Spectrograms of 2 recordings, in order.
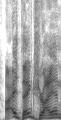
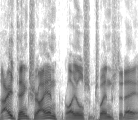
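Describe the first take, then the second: First: High, louder mock announcer sign-on; Denny Matthews catchphrase. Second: A hint of the announcer's game open; lightly voiced play-by-play intro; Denny Matthews opening. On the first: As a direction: toss it off like the booth announcer, laughing. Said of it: "I so badly wanted to say". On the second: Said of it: "that's how he starts every game".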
